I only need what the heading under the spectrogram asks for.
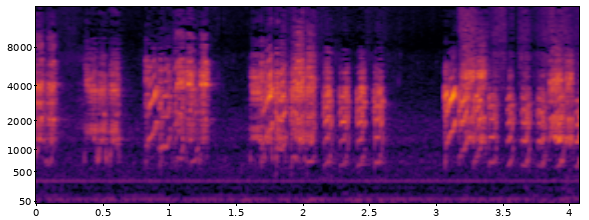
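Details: Young pet parrot, the youngest of the household, begging for food and still persisting even with a full crop: bursts of harsh, raspy, rapidly repeated notes in clusters, separated by short pauses, with a steady low hum behind.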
